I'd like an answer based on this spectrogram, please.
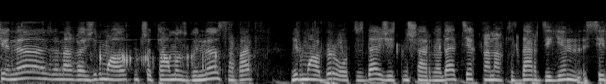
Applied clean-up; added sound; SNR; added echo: neural mask model RNNoise.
